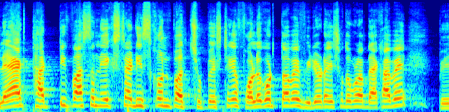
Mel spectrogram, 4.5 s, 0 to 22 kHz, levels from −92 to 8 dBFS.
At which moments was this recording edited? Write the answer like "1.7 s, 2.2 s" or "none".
none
